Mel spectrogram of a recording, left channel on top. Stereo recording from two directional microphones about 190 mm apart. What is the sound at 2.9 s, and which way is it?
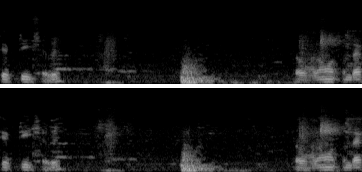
Speech, 10° right (ahead or behind).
